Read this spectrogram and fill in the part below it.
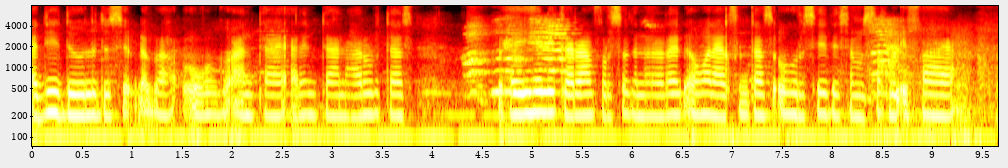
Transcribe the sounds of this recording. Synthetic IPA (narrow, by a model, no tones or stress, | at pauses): hɐd̪iːd̪ɔwlɐd̪ʊsɪɖɐ̰bɐɦʊ̰ɣʊɡɔ̰ʔa̰ːnt̪ʰɐhɛjʔɐ̰ɾɪnt̪ʰanʕɑɾuːrt̪ʰaːs | wɑħɑjɦɛlɪkʰɐɾaːnfʊrsɐd̪nɐɾɐɾɛːd̪ɔ̰wɑnaːɡsɐnt̪ʰaːsʊ̰hɔrsɛːðɛjsɐmʊst̪ʰɐqbɐlʔɪ̰faːjɐ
